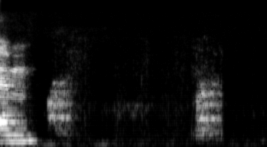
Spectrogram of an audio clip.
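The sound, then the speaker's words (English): The speaker's dog gives a few short, muffled barks, faint and spaced apart, with a voice heard briefly at the start. “Sorry, my dog. Sorry.”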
